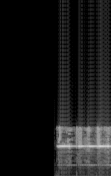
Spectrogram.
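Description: Silence, then about a second in a bicycle bell rings with a few quick strikes and a steady ringing tone.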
